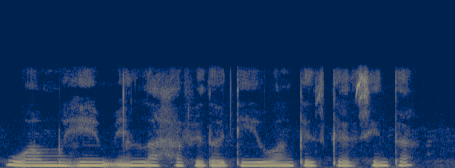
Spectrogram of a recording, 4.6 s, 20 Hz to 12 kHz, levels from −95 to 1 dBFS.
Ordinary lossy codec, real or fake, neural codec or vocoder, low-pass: none; real; none; 7.2 kHz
